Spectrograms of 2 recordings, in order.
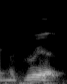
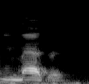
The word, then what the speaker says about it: New Madrid: occurred not in California but in a region of New Madrid I think is how they pronounce that if they were Spanish they say Madrid but I'm pretty sure they call it New Madrid Missouri in 1811 that quake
